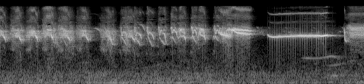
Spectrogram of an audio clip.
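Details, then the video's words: Sparrow chirps near weaver birds busy building nests, a rapid stream of scratchy notes from several birds, ending in a long, thin, level whistle and a brief lower slurred note. "Sparrow Chirping Sounds"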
